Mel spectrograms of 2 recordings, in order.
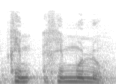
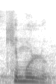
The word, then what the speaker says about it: Khimulu: The H is silent. Hakuna H is silent. It's silent. When it's French. So it's Khimulu. It's Khimulu. No, from where I come from, we call it Khimulu. It can work as well.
